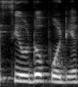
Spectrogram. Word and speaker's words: pseudopodia: The pronunciation of this will be pseudopodia. P is silent over there.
